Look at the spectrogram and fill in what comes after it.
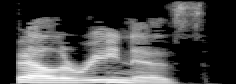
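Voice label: "ballerinas", British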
